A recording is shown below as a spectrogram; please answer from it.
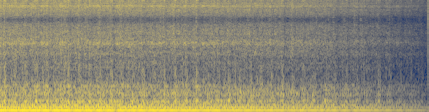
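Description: Steady low engine drone that fades out over the last couple of seconds.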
